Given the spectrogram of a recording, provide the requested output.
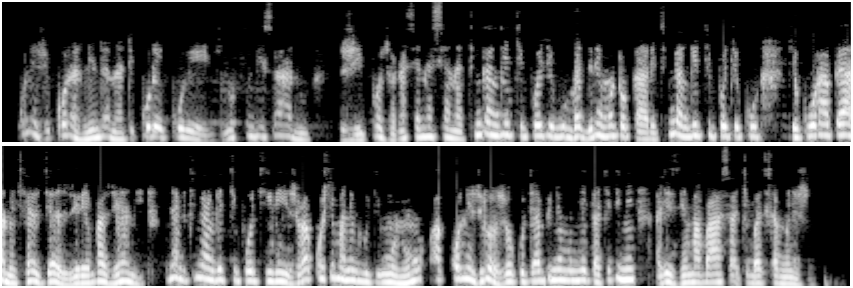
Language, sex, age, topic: Ndau, male, 18-24, education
